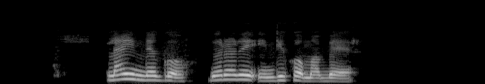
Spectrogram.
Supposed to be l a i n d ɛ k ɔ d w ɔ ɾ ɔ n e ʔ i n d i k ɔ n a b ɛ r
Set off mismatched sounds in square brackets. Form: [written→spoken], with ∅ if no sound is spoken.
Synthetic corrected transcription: l a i n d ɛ [k→ɡ] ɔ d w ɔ ɾ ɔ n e ʔ i n d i k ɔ [n→m] a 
